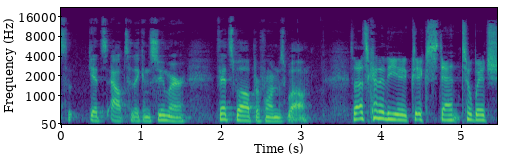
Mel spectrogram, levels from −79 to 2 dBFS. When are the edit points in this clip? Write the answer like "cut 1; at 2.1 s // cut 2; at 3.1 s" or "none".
cut 1; at 3.6 s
